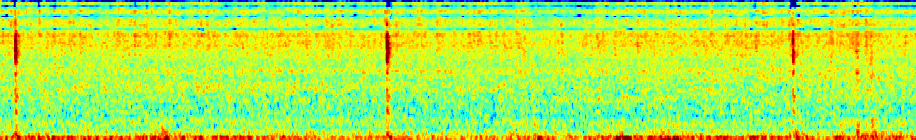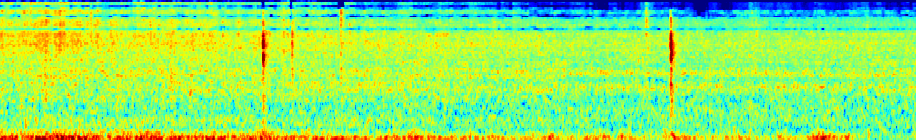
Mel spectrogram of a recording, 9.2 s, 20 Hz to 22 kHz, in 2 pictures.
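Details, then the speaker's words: Audi Q7 supercharged V6, running after cylinder 6 misfire repair: steady low rumble with no stumble or vibration, normal smooth running. "it's already start no vibration everything is good"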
